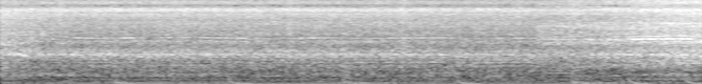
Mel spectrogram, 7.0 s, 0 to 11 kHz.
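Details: 1998 Honda Odyssey with JDM F23A swap, started after throttle body gasket installed; loud steady engine roar, even unbroken note, no knocks or misses; running normally.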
